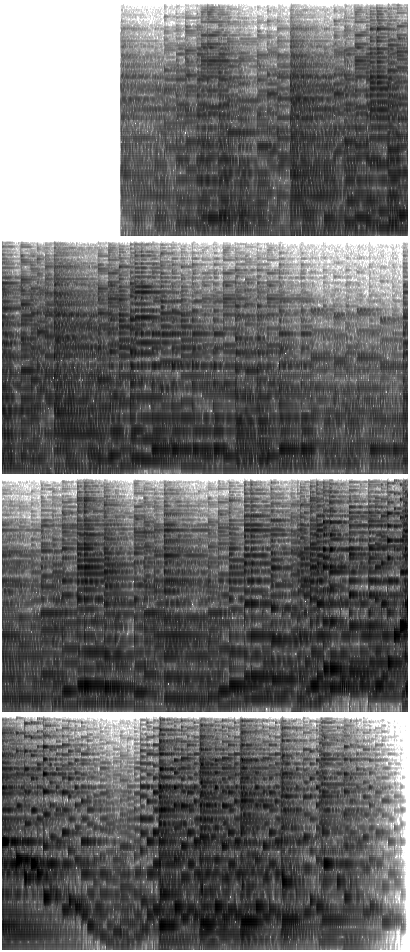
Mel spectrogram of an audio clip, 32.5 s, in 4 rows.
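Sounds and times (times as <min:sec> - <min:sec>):
piano sonata: 0:02.4 - 0:32.4.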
